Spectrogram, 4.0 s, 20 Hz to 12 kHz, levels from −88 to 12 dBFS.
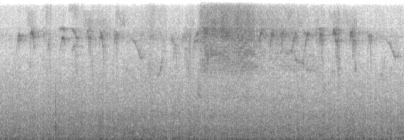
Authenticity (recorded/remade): recorded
